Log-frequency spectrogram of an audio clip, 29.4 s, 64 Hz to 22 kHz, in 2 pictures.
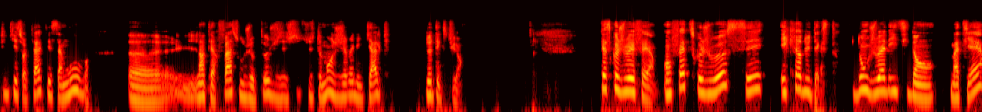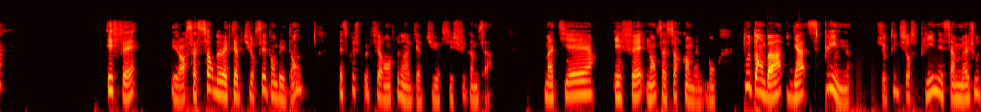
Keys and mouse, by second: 0.4 click, 4.4 click, 6.2 click, 14.3 click, 19.1 click, 22.4 click, 28.2 click.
